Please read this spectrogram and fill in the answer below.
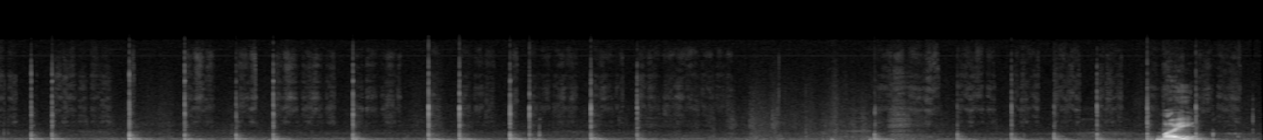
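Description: Chalk writing on a blackboard: a string of sharp taps and short scrapes as letters are written, irregular, a few a second, with a brief pause about eight seconds in.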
